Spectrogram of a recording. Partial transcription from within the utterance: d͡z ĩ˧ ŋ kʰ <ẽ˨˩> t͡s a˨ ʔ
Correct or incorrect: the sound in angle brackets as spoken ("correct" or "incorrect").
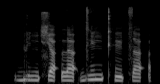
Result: correct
